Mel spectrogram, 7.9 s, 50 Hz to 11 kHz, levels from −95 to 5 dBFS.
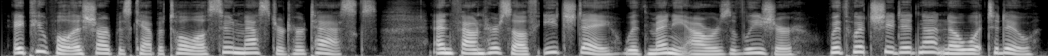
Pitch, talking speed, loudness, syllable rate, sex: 225 Hz, 220 wpm, -19 LUFS, 5.7 syllables/s, female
